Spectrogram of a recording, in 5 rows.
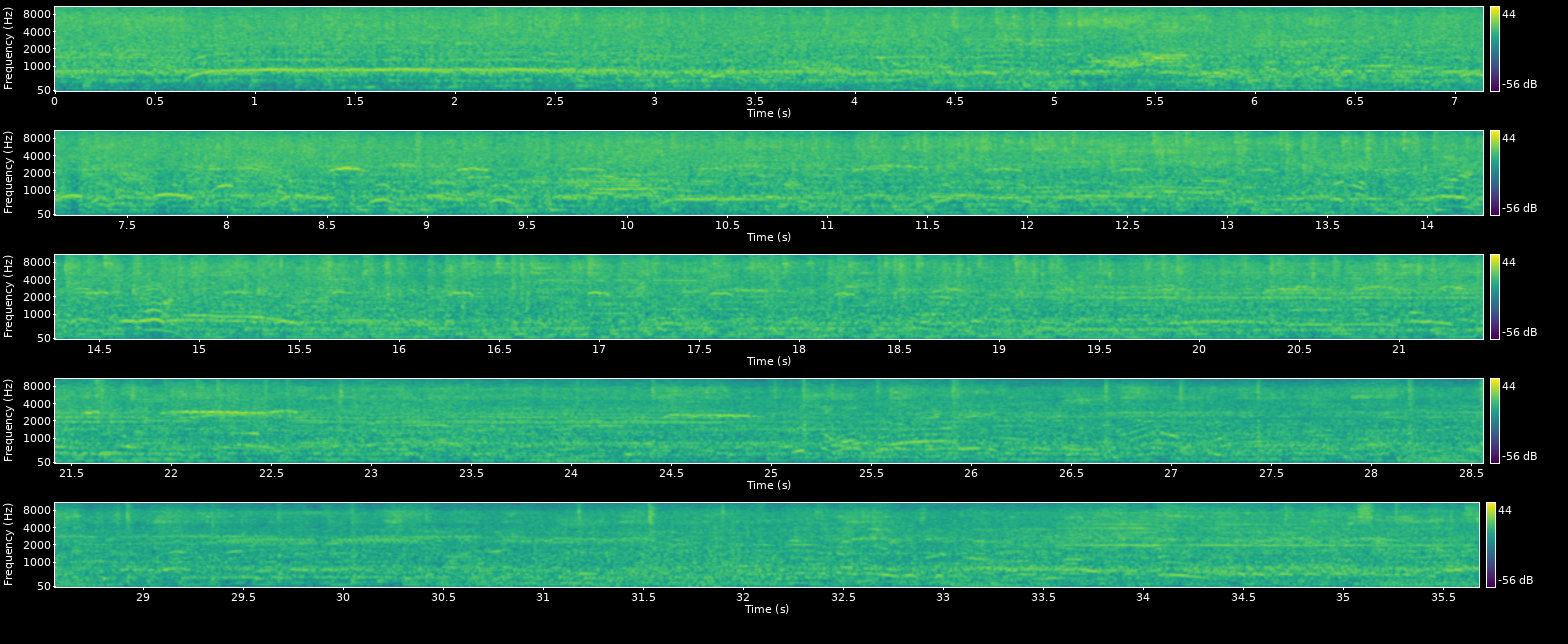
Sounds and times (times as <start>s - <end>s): Music: 0.0s - 35.6s
Speech: 1.6s - 35.6s.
